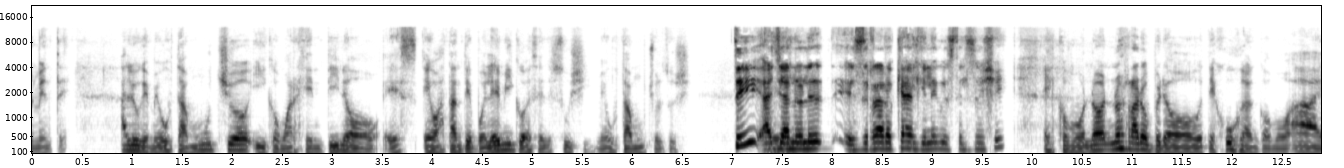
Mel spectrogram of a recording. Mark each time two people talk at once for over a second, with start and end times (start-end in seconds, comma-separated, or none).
none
